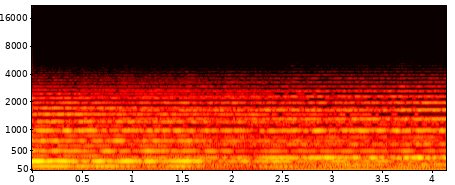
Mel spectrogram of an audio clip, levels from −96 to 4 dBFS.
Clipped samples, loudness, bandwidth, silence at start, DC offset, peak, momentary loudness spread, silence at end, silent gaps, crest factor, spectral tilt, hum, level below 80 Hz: under 0.1%; -31 LUFS; 4.2 kHz; 0 s; under 0.1%; -16 dBFS; 5 LU; 0 s; none; 14 dB; -7 dB/octave; none; -44 dBFS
